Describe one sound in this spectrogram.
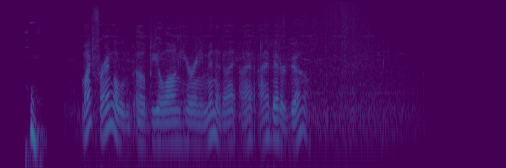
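A young man speaks calmly, as if heard from a film soundtrack.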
